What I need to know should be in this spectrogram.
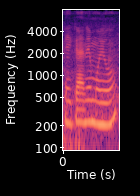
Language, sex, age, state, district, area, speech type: Assamese, female, 45-60, Assam, Nalbari, rural, spontaneous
